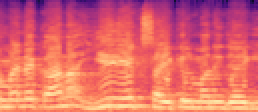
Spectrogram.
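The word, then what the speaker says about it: ν: इसको बेटा बोलते हैं न्यू। प्रोनाउंसिएशन लिख रहा हूं साथ साथ। न्यू, न्यू होता है, एक होता है म्यू, ये होता है म्यू है बेटा? नहीं नहीं, कहाँ होता है एटॉमिक मास? म्यू वो नहीं रे, अरे वो नहीं, वो नहीं। AMU और न्यू और म्यू में बहुत अंतर है।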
